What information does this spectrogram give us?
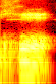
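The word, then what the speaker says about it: خ: We'll take ghayn or kha. Kha is nice and easy. Kha. If we pronounce kha, you will feel that the tongue is well away from the upper palate of the mouth.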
